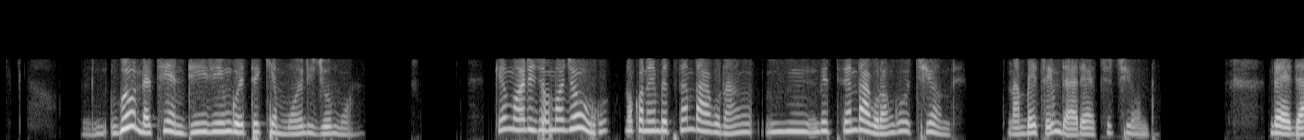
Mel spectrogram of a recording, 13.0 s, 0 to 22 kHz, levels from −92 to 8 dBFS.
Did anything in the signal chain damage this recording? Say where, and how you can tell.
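Yes. At the codec stage, the Bluetooth CVSD headset codec runs throughout. Nothing passes above 4 kHz, s sounds turn scratchy, and a granular hiss sits underneath. Unlike plain telephone band-limiting, this fits CVSD's 64 kbps one-bit delta stream.

On the wireless link, Bluetooth headset packet repeated occurs from 5.42 to 5.52 s. Instead of the silence a dropout would leave, a buzz near 267 Hz appears as stale packets replay every 3.75 ms, in runs of up to roughly 40 ms.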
